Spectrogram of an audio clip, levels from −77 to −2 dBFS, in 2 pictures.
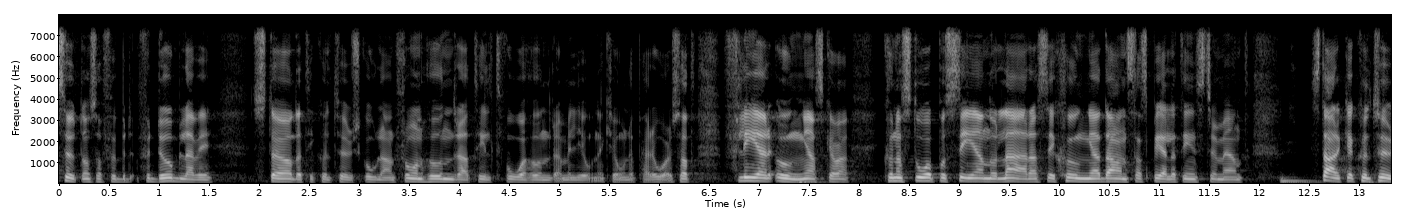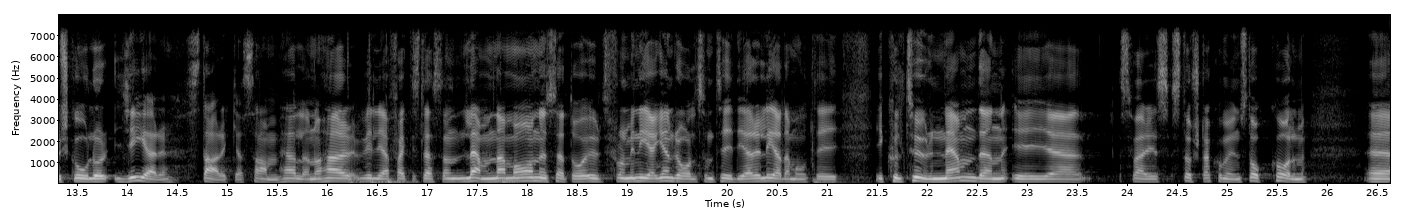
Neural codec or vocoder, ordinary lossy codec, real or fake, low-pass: none; none; real; 7.2 kHz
